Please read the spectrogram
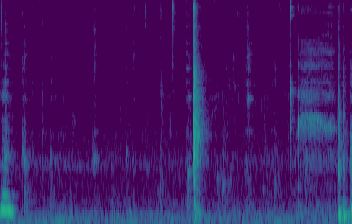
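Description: Light clicks and taps of makeup containers being handled, with one sharper click about three seconds in and a brief soft hiss near the end.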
